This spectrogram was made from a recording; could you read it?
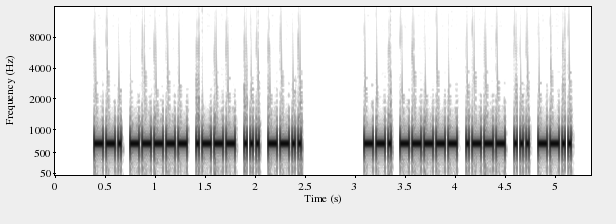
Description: Morse code, heard as a keyed tone, about 40 wpm, 700 Hz. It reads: G0JSZ G0JSZ
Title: DXCC-100 Call Signs - 5 Characters - Repeated 2x - 40wpm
